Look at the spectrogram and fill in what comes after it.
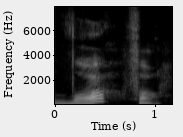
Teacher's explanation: दंतोष्ठ निचले होंठों और ऊपर के दांतों से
